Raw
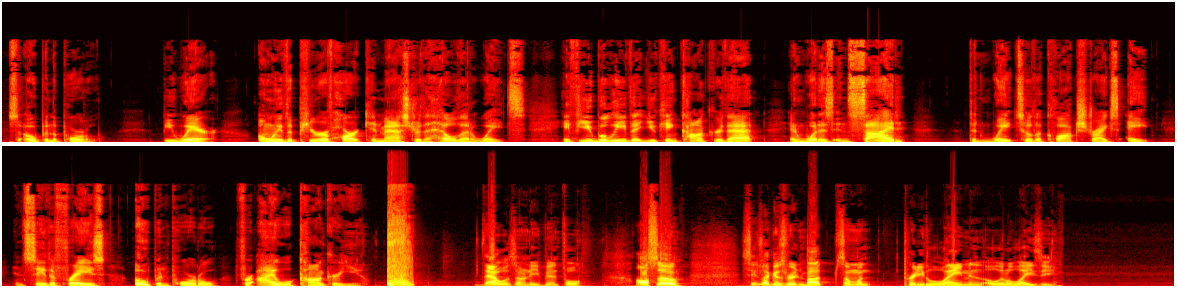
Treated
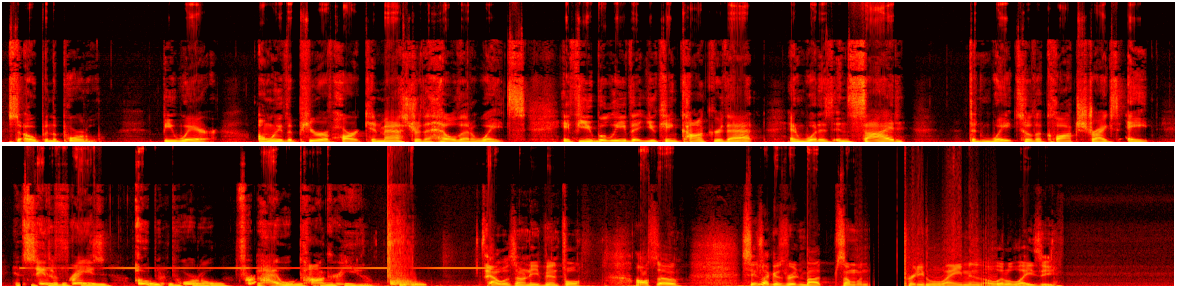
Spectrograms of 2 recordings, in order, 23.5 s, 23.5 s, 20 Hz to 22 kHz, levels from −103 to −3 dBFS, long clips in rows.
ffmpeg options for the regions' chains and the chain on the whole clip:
-filter_complex "[0:a]asettb=1/sr,asplit=3[s0][s1][s2];[s0]atrim=end=0.604[s3];[s1]atrim=start=0.6:end=1.82,asetpts=PTS-STARTPTS,afade=t=in:d=0.004:c=qsin,afade=t=out:st=1.216:d=0.004:c=qsin,highpass=47,bandreject=f=480:w=7.1,aecho=1:1:3.1:0.37,atrim=end_sample=53802[s4];[s2]atrim=start=1.816[s5];[s3][s4]acrossfade=d=0.004:c1=hsin:c2=qsin[s6];[s6][s5]acrossfade=d=0.004:c1=qsin:c2=hsin,asettb=1/sr,asplit=3[s7][s8][s9];[s7]atrim=end=11.904[s10];[s8]atrim=start=11.9:end=16.62,asetpts=PTS-STARTPTS,afade=t=in:d=0.004:c=qsin,afade=t=out:st=4.716:d=0.004:c=qsin,aeval=exprs='val(0)+0.00398*sin(2*PI*2900*n/s)':c=same,acrossover=split=430|1500[s11][s12][s13];[s12]adelay=30[s14];[s11]adelay=120[s15];[s15][s14][s13]amix=inputs=3:normalize=0,atrim=end_sample=208152[s16];[s9]atrim=start=16.616[s17];[s10][s16]acrossfade=d=0.004:c1=hsin:c2=qsin[s18];[s18][s17]acrossfade=d=0.004:c1=qsin:c2=hsin,asettb=1/sr,asplit=3[s19][s20][s21];[s19]atrim=end=20.254[s22];[s20]atrim=start=20.25:end=21.68,asetpts=PTS-STARTPTS,afade=t=in:d=0.004:c=qsin,afade=t=out:st=1.426:d=0.004:c=qsin,acompressor=threshold=0.0141:ratio=2.5:attack=3.2:release=140:knee=1:detection=peak,aeval=exprs='sgn(val(0))*max(abs(val(0))-0.00335,0)':c=same[s23];[s21]atrim=start=21.676[s24];[s22][s23]acrossfade=d=0.004:c1=hsin:c2=qsin[s25];[s25][s24]acrossfade=d=0.004:c1=qsin:c2=hsin,deesser=0.95,bass=f=250:g=4,treble=f=4000:g=6,acompressor=threshold=0.0178:ratio=6"

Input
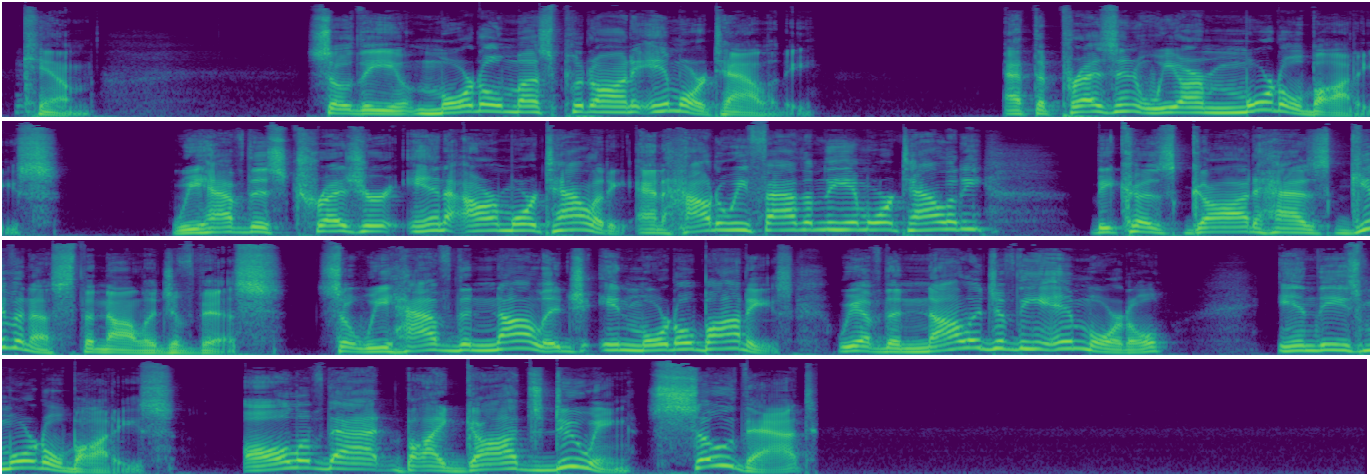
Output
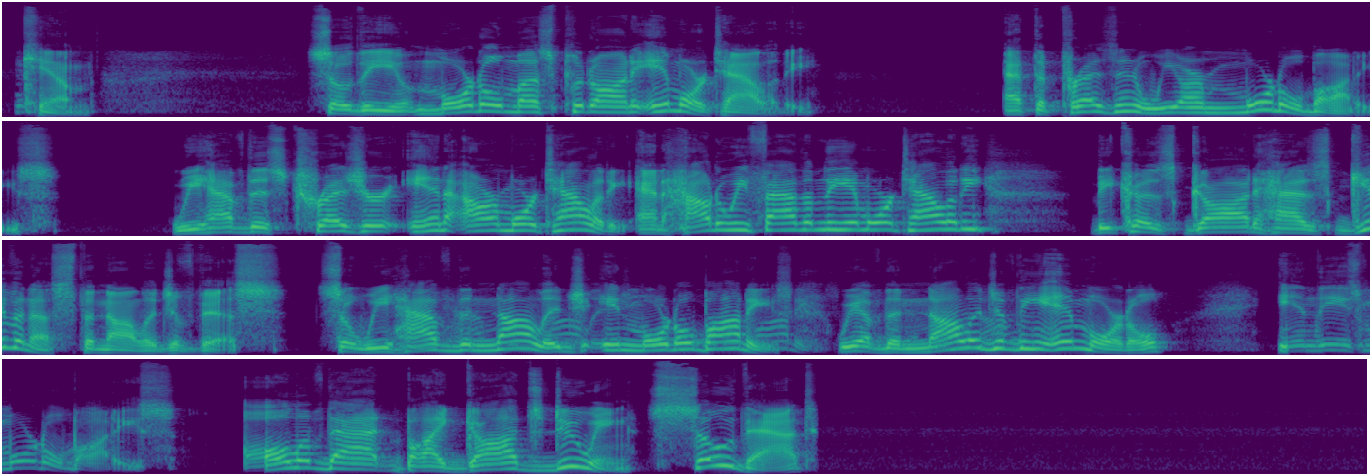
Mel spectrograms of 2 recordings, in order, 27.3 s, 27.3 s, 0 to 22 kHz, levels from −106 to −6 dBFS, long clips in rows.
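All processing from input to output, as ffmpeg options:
-filter_complex "[0:a]asettb=1/sr,asplit=3[s0][s1][s2];[s0]atrim=end=5.384[s3];[s1]atrim=start=5.38:end=7.75,asetpts=PTS-STARTPTS,afade=t=in:d=0.004:c=qsin,afade=t=out:st=2.366:d=0.004:c=qsin,tiltshelf=f=750:g=9,tremolo=f=3.1:d=0.54[s4];[s2]atrim=start=7.746[s5];[s3][s4]acrossfade=d=0.004:c1=hsin:c2=qsin[s6];[s6][s5]acrossfade=d=0.004:c1=qsin:c2=hsin,asettb=1/sr,asplit=3[s7][s8][s9];[s7]atrim=end=15.504[s10];[s8]atrim=start=15.5:end=18.9,asetpts=PTS-STARTPTS,afade=t=in:d=0.004:c=qsin,afade=t=out:st=3.396:d=0.004:c=qsin,highshelf=f=2700:g=-10.5,aecho=1:1:240:0.075,atrim=end_sample=149940[s11];[s9]atrim=start=18.896[s12];[s10][s11]acrossfade=d=0.004:c1=hsin:c2=qsin[s13];[s13][s12]acrossfade=d=0.004:c1=qsin:c2=hsin,asettb=1/sr,asplit=3[s14][s15][s16];[s14]atrim=end=20.114[s17];[s15]atrim=start=20.11:end=21.85,asetpts=PTS-STARTPTS,afade=t=in:d=0.004:c=qsin,afade=t=out:st=1.736:d=0.004:c=qsin,highpass=360,acompressor=threshold=0.01:ratio=20:attack=3.2:release=140:knee=1:detection=peak[s18];[s16]atrim=start=21.846[s19];[s17][s18]acrossfade=d=0.004:c1=hsin:c2=qsin[s20];[s20][s19]acrossfade=d=0.004:c1=qsin:c2=hsin,acompressor=threshold=0.0282:ratio=6,highpass=f=220:w=0.5412,highpass=f=220:w=1.3066,highshelf=f=4100:t=q:w=3:g=-9.5,volume=0.668"

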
